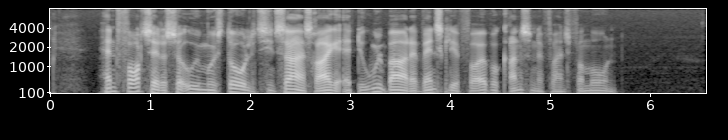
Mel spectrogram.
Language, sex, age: Danish, male, 37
